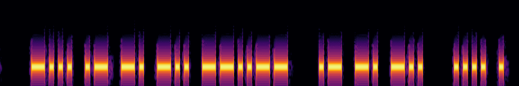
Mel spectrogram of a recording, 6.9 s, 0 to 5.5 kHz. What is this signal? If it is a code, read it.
Morse code, heard as a keyed tone, about 20 wpm, 600 Hz. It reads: BAND, AND HE
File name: the old man and the sea part 2 20wpm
